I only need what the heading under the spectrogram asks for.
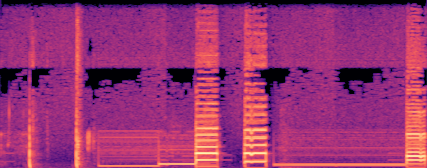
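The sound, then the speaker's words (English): A phone line hums with steady dial tones, broken by short bursts of touch-tone keypad beeps and a couple of sharp clicks as a number is punched in. No one speaks. “We're calling up somebody.”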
